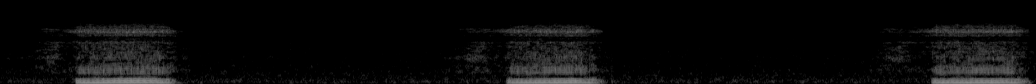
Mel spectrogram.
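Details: Regular loud buzzing snores on each in-breath, about 14 a minute, with quiet out-breaths between; steady heavy snoring.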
